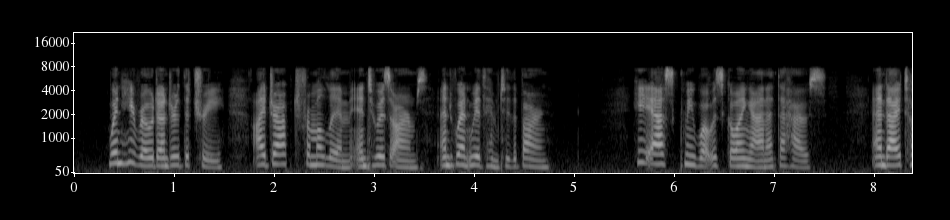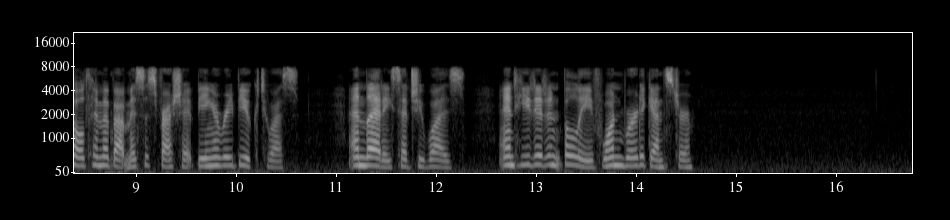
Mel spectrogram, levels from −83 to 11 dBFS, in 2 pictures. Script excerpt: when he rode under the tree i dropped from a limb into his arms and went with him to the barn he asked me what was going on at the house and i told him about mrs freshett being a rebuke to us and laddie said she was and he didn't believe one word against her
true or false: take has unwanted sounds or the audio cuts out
false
